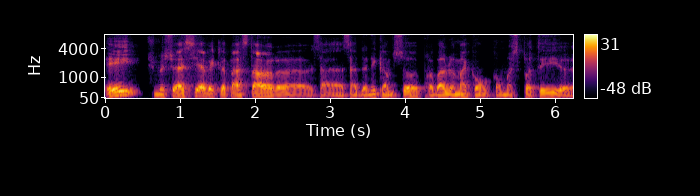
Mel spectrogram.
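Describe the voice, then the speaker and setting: A man speaks with a Quebec accent in a dark, mellow tone at a fairly low pitch. The background is quiet. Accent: Québécois French. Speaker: motivational speaker and coach. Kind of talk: interview. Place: home room. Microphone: video call.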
